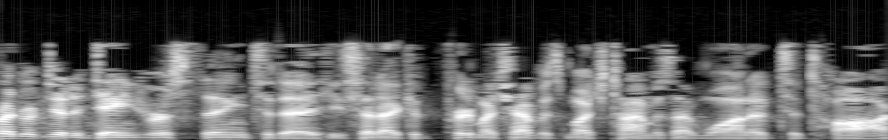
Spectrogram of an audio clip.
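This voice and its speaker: A man with a very deep, low pitch talks at a fairly quick pace with an American accent. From United States. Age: 60s. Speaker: recovery fellowship speaker, board chairman. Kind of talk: recovery meeting talk.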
